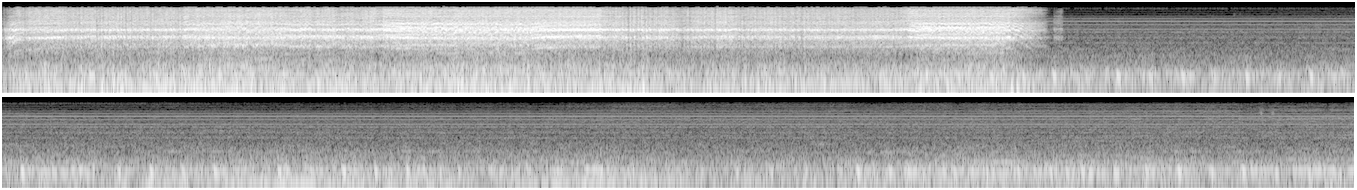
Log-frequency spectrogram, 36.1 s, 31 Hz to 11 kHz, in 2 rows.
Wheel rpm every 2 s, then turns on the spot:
130, 160, 160, 160, 160, 160, 120, 0, 0, 0, 0, 0, 0, 0, 0, 0, 0, 0.
none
